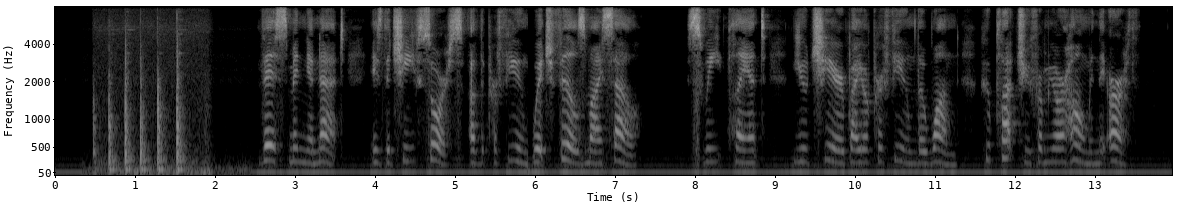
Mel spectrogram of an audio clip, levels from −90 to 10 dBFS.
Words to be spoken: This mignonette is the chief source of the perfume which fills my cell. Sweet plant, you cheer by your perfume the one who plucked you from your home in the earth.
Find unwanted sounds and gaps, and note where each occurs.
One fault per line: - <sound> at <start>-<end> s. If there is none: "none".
- thud at 0.5-2.0 s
